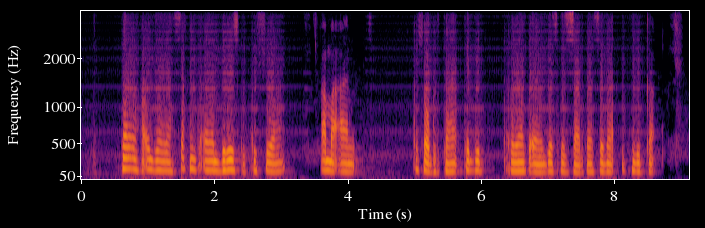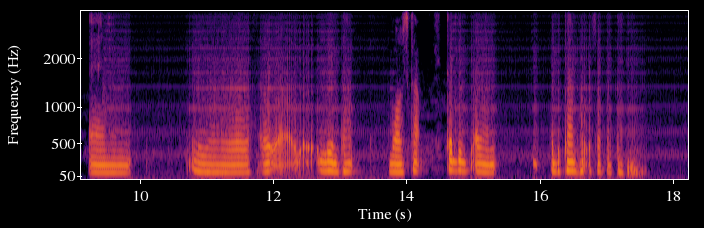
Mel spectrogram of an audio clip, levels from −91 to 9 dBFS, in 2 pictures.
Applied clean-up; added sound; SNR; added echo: neural separator model SepFormer DNS4.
